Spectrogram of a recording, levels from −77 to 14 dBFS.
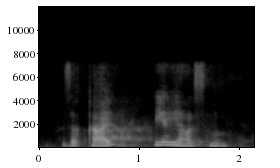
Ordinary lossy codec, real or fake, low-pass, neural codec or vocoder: none; fake; 7.2 kHz; codec, 16 kHz, 1 kbps, FreqCodec, smaller model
